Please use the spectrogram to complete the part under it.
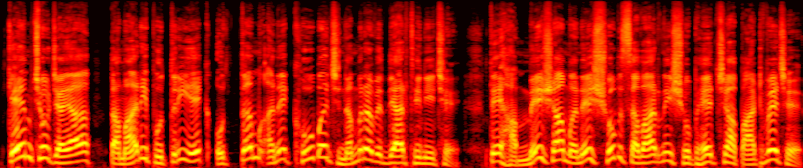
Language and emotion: Gujarati, happy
